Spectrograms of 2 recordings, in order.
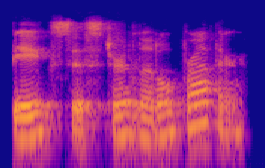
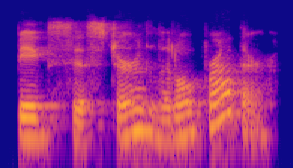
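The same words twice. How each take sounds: The two takes are said the same way.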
